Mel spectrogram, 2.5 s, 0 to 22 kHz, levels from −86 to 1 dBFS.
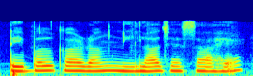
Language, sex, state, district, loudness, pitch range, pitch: Hindi, female, Assam, Kamrup Metropolitan, -19 LUFS, 195-210 Hz, 200 Hz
